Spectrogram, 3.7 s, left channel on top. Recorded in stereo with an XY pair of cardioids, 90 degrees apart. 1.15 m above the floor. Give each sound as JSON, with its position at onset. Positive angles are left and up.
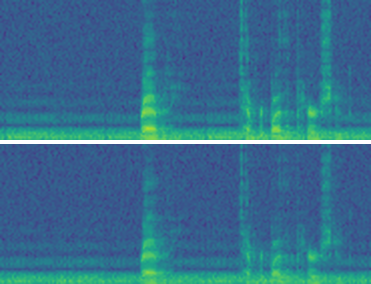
{"t": 1.4, "sound": "a man speaking", "azimuth_deg": 45, "distance_m": 3.5}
